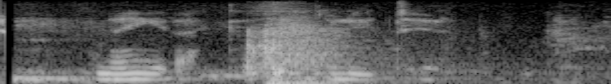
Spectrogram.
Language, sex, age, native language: Icelandic, male, 10, Icelandic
